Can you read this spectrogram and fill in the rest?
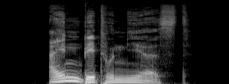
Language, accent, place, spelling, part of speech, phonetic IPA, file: German, Germany, Berlin, einbetonierst, verb, [ˈaɪ̯nbetoˌniːɐ̯st], De-einbetonierst.ogg
- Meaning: second-person singular dependent present of einbetonieren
